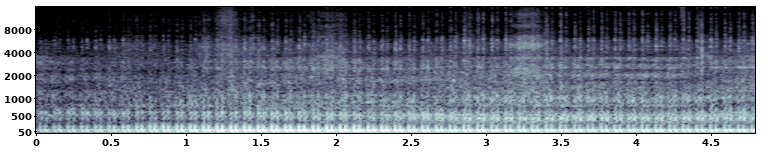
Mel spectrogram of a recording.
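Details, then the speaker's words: 2021 Polaris RZR XP 1000 Turbo UTV after two years of ownership, started and revved: even, crisp exhaust pulses, about three to four a second, building smoothly with no knocks; normal, healthy idle and rev. "sounds pretty cool. I'm not gonna lie."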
